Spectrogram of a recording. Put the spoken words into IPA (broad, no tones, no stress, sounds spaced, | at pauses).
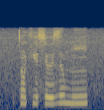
t õ xʲ ø s ø z ɯ m ĩ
